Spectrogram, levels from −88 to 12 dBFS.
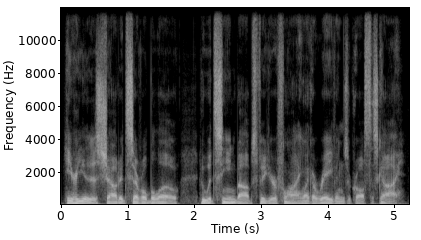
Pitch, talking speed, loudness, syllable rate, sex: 90 Hz, 205 wpm, -19 LUFS, 5.7 syllables/s, male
